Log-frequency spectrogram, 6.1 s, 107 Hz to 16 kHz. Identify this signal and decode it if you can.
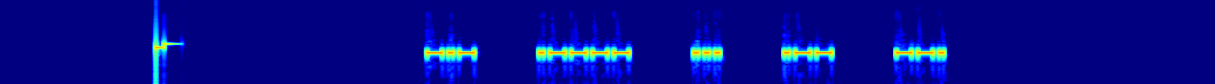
Morse code, heard as a keyed tone, about 42 wpm, spaced as for 20 wpm, 700 Hz. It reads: K1SWG
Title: USA Call Signs - 4x Character Spacing - 45wpm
